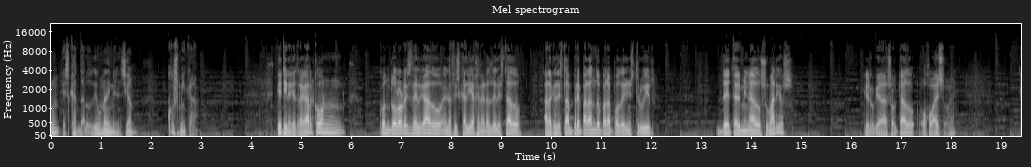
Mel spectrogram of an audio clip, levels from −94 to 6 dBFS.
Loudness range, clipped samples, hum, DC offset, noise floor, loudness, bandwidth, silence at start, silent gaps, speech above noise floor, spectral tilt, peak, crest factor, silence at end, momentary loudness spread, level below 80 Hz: 7 LU; under 0.1%; none; under 0.1%; -60 dBFS; -25 LUFS; 11.5 kHz; 0 s; none; 36 dB; -7 dB/octave; -8 dBFS; 18 dB; 1.35 s; 12 LU; -50 dBFS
